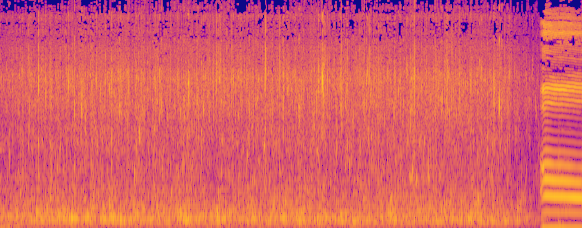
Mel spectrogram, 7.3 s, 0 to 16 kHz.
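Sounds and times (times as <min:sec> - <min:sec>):
water boiling and bubbling: 0:00.0 - 0:07.2
speech: 0:06.8 - 0:07.2.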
